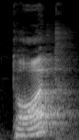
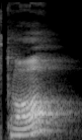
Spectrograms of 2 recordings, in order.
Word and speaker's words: though: So this word is, ought, which means this word is, thought, which means this word is. thaw, No, it's though.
